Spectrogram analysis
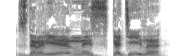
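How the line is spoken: Shouting. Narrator (Russian): кричал другой

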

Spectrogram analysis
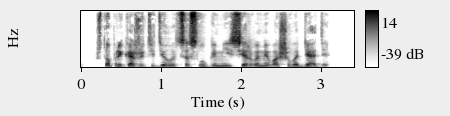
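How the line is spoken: Quiet reply. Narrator (Russian): также тихо ответил

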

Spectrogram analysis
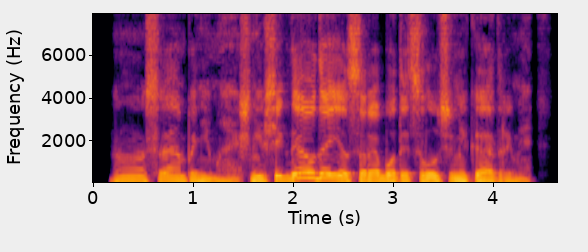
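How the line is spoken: Sigh. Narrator (Russian): вздохнул Сатчан

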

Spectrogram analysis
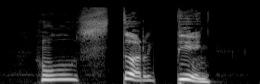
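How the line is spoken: Angry girl's hiss. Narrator (Russian): сердито прошипела девушка

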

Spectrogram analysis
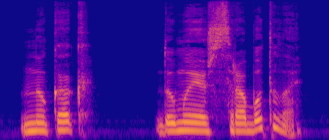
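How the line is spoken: Timid question. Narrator (Russian): робко поинтересовался он

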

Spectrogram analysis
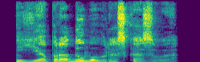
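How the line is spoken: Indignant reply. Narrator (Russian): возмущенно ответила соседка

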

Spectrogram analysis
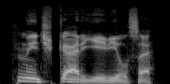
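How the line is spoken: Grumbled. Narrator (Russian): пробурчал Моня

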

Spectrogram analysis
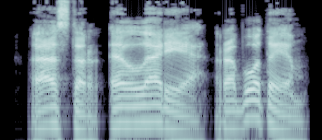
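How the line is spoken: Barked command. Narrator (Russian): рявкнул Борланд

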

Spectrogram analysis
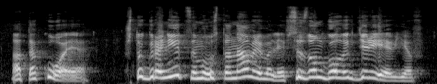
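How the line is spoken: Snapping retort. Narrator (Russian): огрызнулся чернозвезд

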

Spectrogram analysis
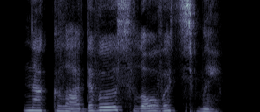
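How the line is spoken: Trained, projected voice. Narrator (Russian): поставленным голосом объявила я

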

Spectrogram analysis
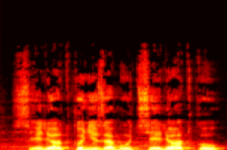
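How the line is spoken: Commanding shout. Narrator (Russian): Слезкин крикнул командирским голосом

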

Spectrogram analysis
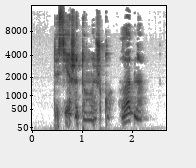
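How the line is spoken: Whisper. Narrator (Russian): прошептал он

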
